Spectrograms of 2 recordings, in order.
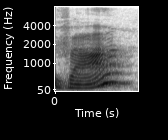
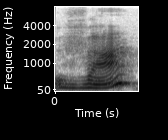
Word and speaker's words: vas: Segunda, tu vas. Tu vas, no se pronuncia la S.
